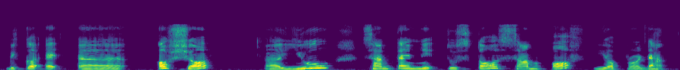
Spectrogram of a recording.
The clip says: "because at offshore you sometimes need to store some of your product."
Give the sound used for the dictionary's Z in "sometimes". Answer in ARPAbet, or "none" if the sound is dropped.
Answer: none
